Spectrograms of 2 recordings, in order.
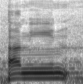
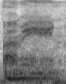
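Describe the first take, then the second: First: It is said aloud at normal volume. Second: It is said quietly, under the breath.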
